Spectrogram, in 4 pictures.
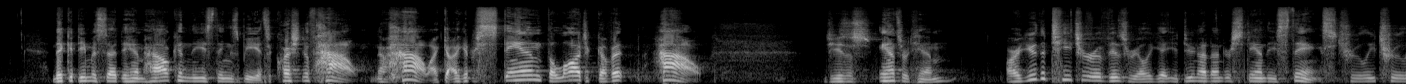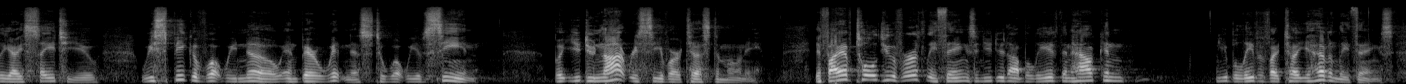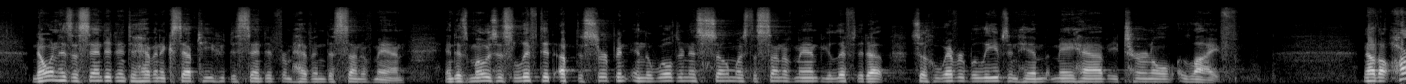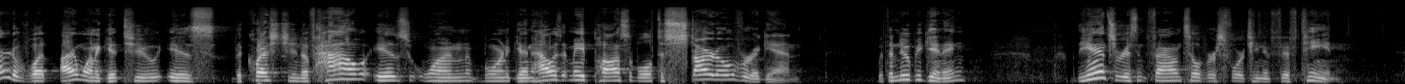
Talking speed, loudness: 185 wpm, -23 LUFS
